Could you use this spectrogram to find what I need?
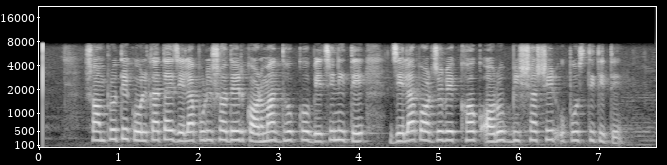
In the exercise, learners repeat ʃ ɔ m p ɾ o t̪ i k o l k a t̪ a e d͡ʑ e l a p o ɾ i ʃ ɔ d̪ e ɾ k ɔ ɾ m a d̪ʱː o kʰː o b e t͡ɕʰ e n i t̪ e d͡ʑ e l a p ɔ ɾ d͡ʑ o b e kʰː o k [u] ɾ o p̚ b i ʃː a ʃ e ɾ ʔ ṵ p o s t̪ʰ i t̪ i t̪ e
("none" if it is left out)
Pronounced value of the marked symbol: ɔ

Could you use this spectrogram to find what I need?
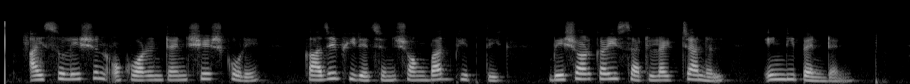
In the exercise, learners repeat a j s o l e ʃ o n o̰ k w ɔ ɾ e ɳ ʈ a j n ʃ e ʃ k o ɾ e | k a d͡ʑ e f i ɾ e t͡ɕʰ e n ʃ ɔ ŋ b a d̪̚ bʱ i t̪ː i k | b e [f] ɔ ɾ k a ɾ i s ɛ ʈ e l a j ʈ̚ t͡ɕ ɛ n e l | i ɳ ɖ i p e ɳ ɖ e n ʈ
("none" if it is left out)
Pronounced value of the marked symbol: ʃ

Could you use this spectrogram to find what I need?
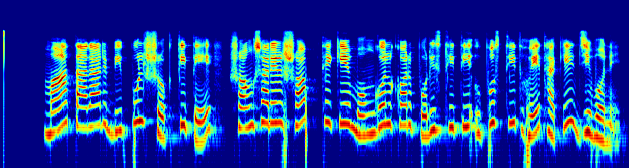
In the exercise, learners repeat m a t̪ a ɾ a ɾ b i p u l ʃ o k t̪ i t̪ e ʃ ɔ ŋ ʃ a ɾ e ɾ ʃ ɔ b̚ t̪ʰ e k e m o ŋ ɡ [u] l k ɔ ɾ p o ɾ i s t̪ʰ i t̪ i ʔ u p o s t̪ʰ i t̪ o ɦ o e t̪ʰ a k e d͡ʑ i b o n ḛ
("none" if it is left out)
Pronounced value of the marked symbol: o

